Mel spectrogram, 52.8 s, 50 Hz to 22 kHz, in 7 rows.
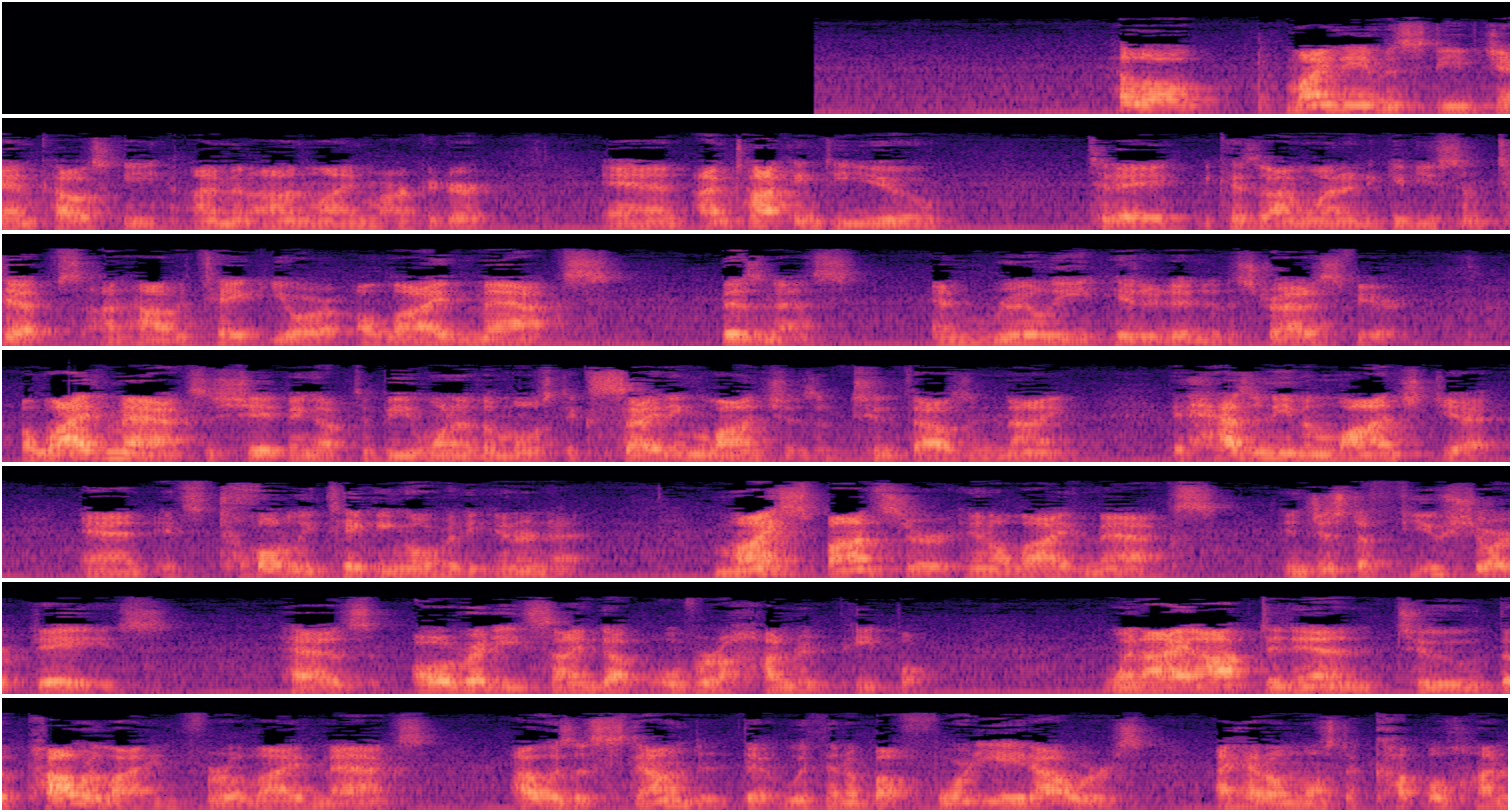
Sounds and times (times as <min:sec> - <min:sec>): Speech: 0:05.6 - 0:10.0, 0:10.6 - 0:12.3, 0:13.0 - 0:42.4, 0:43.2 - 0:52.7.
